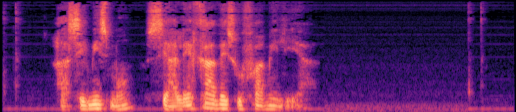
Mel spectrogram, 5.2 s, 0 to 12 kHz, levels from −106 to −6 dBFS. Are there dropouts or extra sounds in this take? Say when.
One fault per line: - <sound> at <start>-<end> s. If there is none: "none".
none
